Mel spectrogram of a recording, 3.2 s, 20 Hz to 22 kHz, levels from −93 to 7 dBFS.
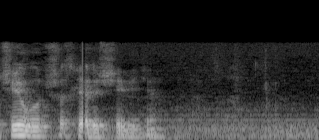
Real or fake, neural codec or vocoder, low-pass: real; none; 7.2 kHz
